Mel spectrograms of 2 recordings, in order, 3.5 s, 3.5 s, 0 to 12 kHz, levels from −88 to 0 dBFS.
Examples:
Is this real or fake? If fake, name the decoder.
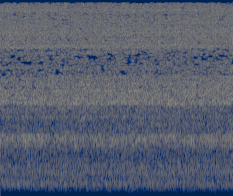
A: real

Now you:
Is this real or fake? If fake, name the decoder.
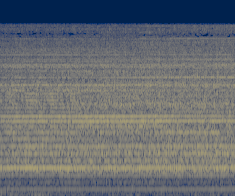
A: real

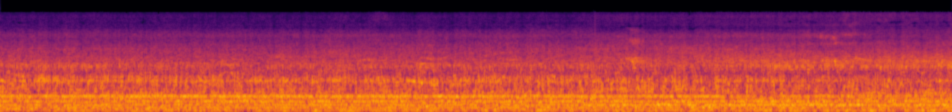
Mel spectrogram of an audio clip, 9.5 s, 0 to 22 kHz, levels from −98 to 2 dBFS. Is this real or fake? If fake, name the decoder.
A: fake, vocoder, BigVGAN v2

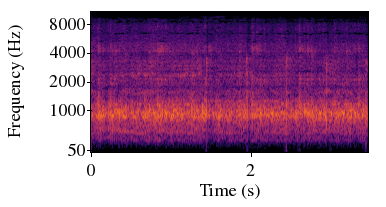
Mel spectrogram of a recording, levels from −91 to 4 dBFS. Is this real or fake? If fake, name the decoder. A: real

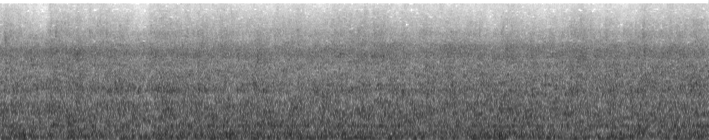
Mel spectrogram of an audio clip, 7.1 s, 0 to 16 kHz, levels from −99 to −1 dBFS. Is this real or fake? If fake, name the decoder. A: real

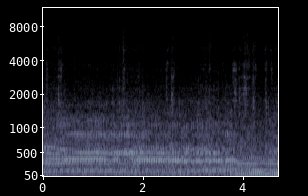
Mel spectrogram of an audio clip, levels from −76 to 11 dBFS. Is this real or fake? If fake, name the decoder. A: real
